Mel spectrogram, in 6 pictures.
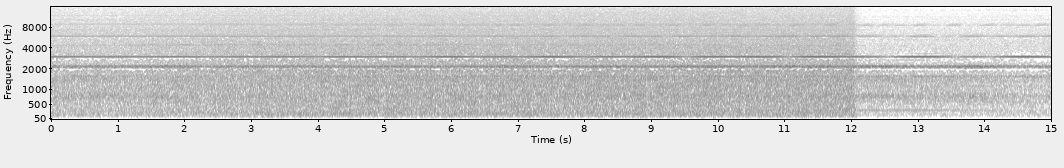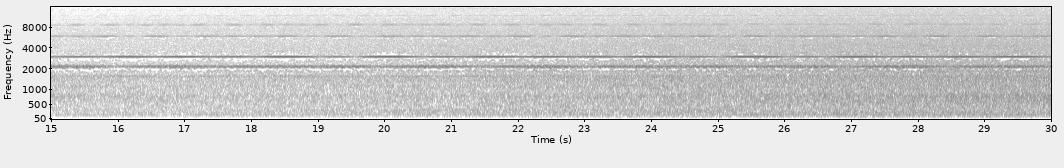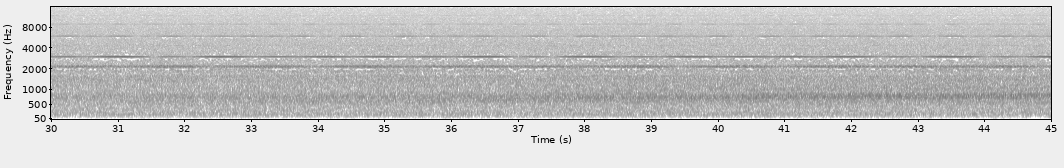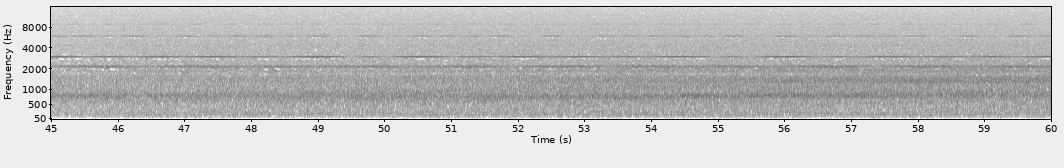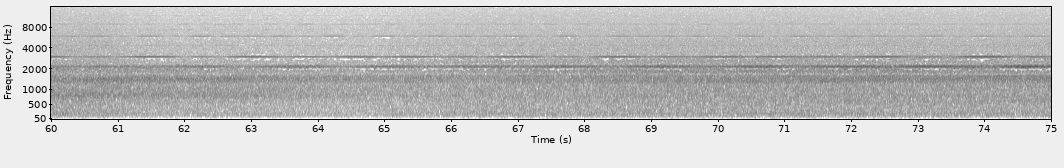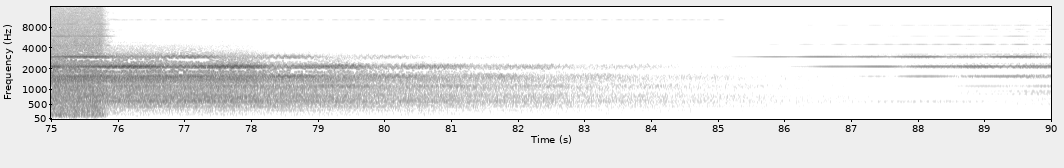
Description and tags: op-9 noise drone
Noise drone with high frequency sinusoidal sounds.
drone, high-frequency, fm, squelchy, noise, ambient, synthesis, sin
